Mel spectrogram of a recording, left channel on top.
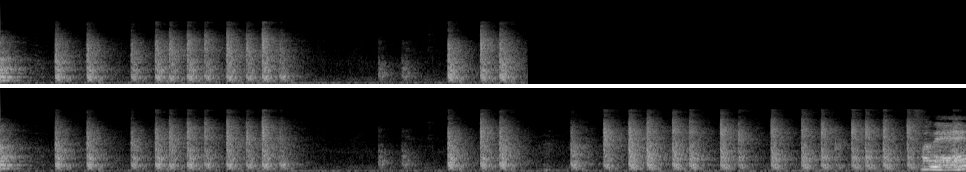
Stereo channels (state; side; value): drops out; left; at 5.3 s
